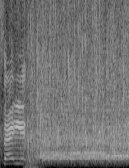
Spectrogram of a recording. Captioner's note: cheers and applause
